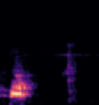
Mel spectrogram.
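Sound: dogs barking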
